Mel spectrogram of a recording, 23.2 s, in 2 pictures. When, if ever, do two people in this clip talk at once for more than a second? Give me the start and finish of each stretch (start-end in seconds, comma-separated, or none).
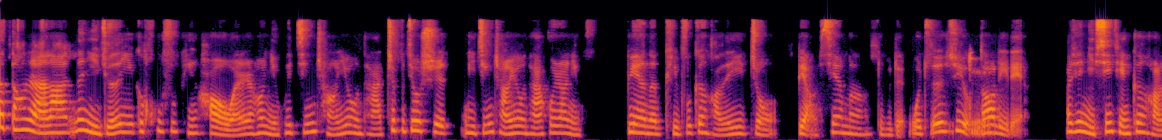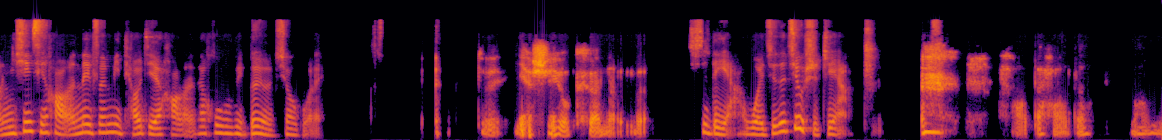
none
